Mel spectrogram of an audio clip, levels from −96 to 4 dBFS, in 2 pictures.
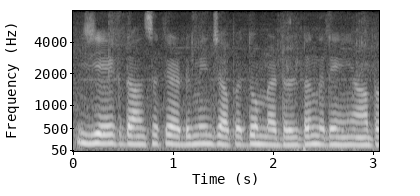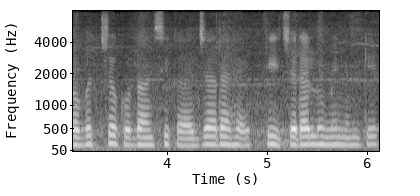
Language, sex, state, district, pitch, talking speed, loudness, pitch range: Hindi, female, Haryana, Jhajjar, 170 Hz, 225 wpm, -16 LUFS, 160-180 Hz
